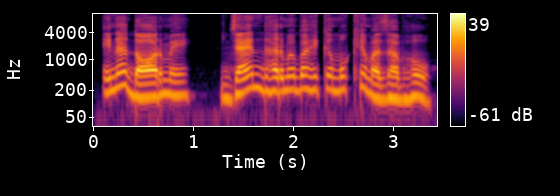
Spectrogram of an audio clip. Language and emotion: Sindhi, neutral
